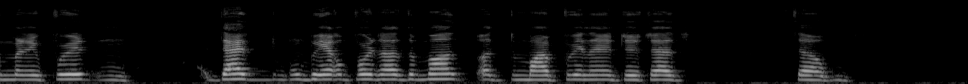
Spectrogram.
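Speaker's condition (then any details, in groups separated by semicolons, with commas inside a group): Traumatic brain injury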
